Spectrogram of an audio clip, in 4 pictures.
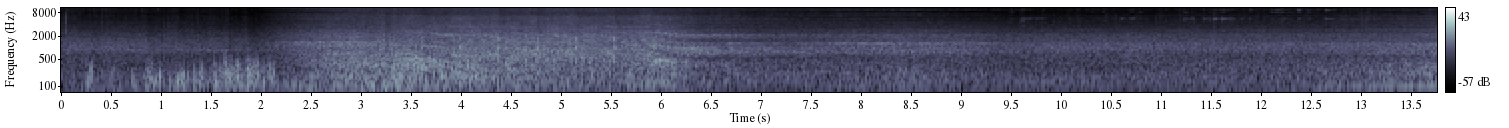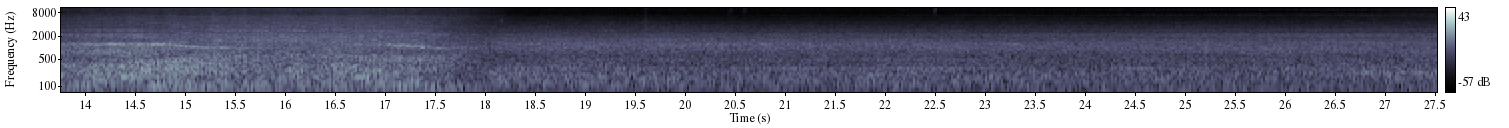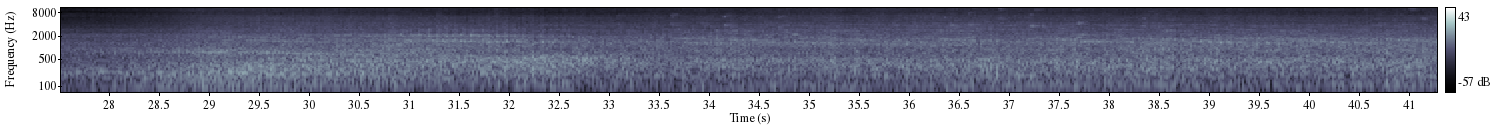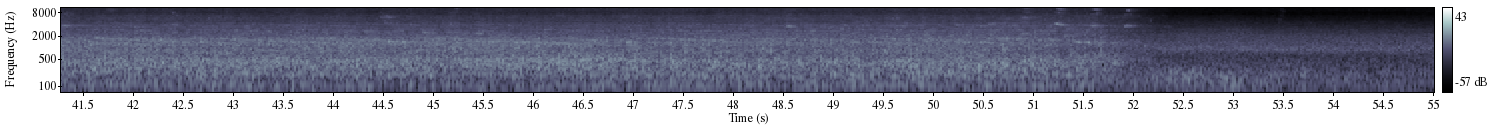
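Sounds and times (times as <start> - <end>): freight train passing: 0.0 - 55.0
wheel-on-rail clatter: 30.5 - 46.1
light wheel squeal: 33.4 - 46.2, 47.5 - 52.4.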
